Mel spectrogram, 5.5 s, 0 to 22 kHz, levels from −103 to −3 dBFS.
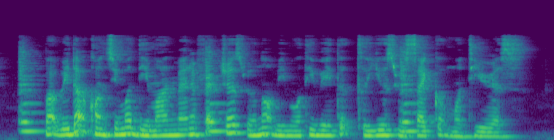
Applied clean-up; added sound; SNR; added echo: classical method log-MMSE.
